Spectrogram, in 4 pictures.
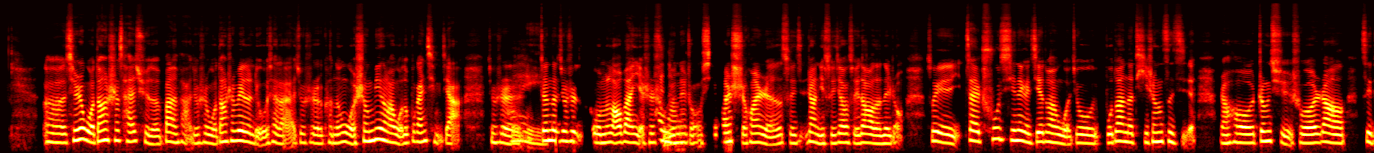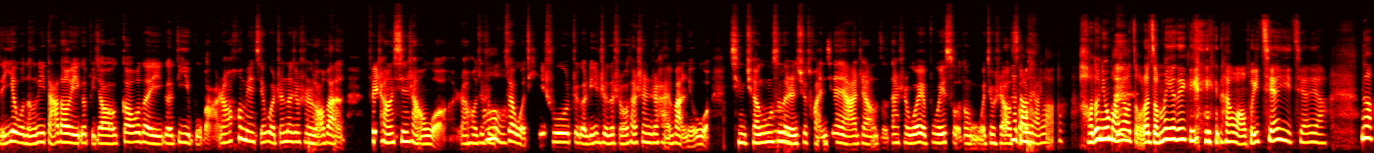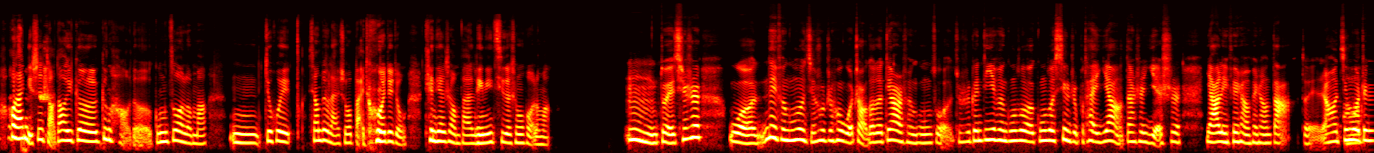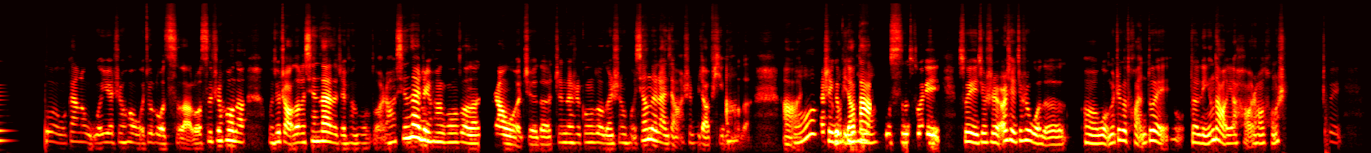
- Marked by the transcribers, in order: other background noise; laughing while speaking: "走"; laugh; laughing while speaking: "给她往回牵一牵呀"; laugh; tsk; laughing while speaking: "摆脱这种"; laughing while speaking: "零零七"
- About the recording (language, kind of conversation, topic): Chinese, podcast, 你怎么看待工作与生活的平衡？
